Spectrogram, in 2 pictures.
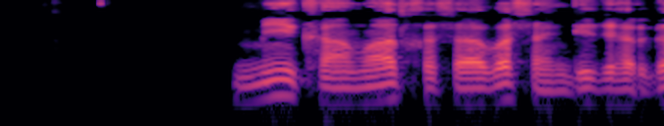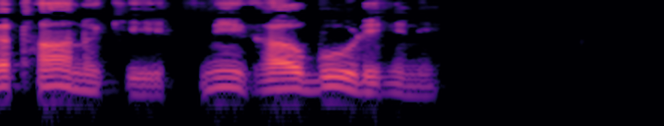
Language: Phalura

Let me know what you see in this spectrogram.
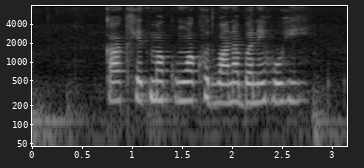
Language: Chhattisgarhi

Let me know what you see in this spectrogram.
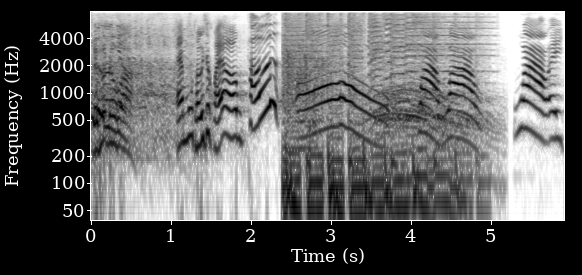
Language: Vietnamese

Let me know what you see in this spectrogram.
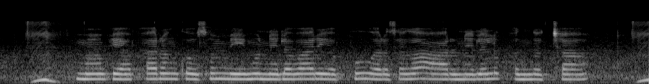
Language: Telugu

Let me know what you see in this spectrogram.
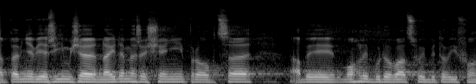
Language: Czech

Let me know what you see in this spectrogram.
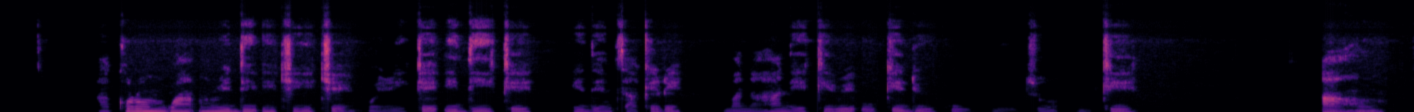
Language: Igbo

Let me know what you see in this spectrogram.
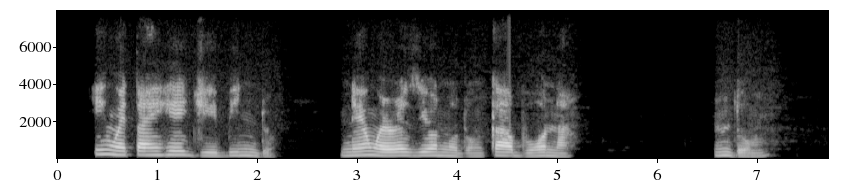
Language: Igbo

